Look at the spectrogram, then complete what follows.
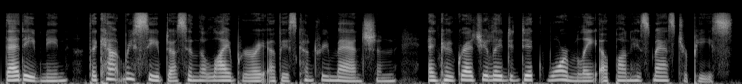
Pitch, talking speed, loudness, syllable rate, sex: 180 Hz, 160 wpm, -21 LUFS, 5.5 syllables/s, female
